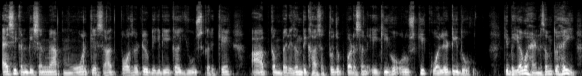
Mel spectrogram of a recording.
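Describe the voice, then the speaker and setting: A man's voice: lowish voice, warm tone. A man teaching an exam-prep English grammar lesson, explaining patiently and often checking that students follow. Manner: explains patiently, keeps asking "ठीक है?" to check understanding; reads English sentences slowly and deliberately.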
